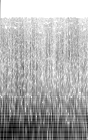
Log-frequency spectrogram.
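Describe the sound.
An unstable power reactor exploding in a space battle: a loud, dense, roaring blast rumbles steadily for about two seconds without letting up.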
